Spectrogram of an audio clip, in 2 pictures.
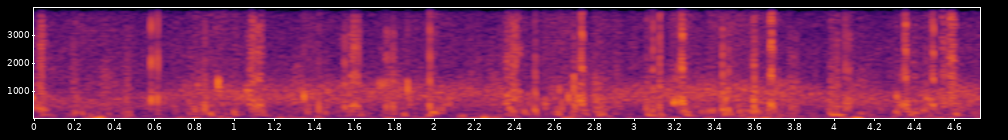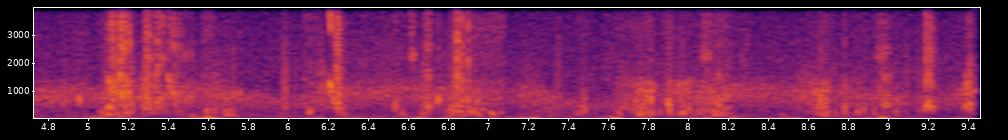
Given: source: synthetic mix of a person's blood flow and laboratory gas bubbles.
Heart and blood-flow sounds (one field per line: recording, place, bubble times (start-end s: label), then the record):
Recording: Doppler ultrasound of blood flow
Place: subclavian vein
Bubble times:
0.00-0.14 s: bubbles
0.18-0.54 s: bubbles
0.59-1.21 s: bubbles
1.35-1.95 s: bubbles
1.98-2.13 s: bubbles
2.34-2.97 s: bubbles
3.06-3.85 s: bubbles
3.99-4.21 s: bubbles
4.31-4.79 s: bubbles
4.95-5.03 s: bubbles
5.08-5.56 s: bubbles
5.59-5.81 s: bubbles
6.10-6.19 s: bubbles
6.22-6.36 s: bubbles
6.53-7.12 s: bubbles
7.45-7.54 s: bubbles
7.65-8.27 s: bubbles
8.61-9.11 s: bubbles
9.16-9.30 s: bubbles
9.38-9.47 s: bubbles
From the record:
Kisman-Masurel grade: 342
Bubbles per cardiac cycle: rolling drumbeat, 9 or more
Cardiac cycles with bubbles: 100%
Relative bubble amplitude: moderate (0.250 to 0.450)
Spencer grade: 3 (all of the cardiac periods contain showers or single bubble signals, but not dominating or overriding the cardiac motion signals)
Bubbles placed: anywhere in the cardiac cycle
